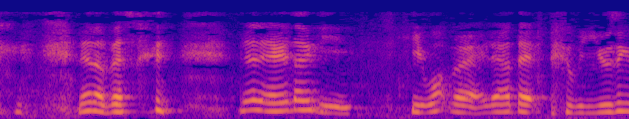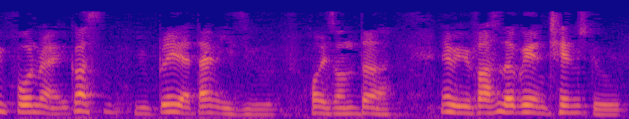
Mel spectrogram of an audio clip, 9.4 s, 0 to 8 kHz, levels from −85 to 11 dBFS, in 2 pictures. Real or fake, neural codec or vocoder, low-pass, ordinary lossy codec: fake; codec, 24 kHz, 1.2 kbps, DualCodec; 7.2 kHz; MP3, 24 kbps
